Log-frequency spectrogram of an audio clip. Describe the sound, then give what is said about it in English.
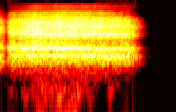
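A single deep breath taken during a guided breathing exercise, in through the nose and out through the mouth: a steady, airy rush lasting under two seconds, then silence. “take four deep breaths with me. Breathe in through your nose, out through your mouth”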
